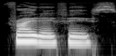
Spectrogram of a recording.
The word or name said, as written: Friday face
